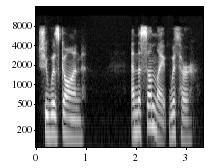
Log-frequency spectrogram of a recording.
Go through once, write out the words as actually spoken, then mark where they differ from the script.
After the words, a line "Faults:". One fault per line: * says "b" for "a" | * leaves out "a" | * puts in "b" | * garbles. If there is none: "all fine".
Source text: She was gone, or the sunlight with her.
She was gone, and the sunlight with her.
Faults:
* says "and" for "or"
